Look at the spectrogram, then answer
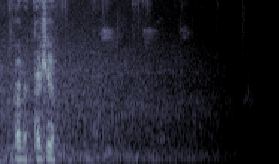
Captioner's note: birds chirp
